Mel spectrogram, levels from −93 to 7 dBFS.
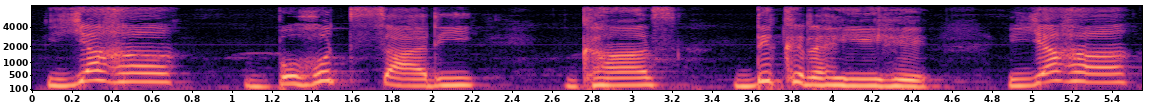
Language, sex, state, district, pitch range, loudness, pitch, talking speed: Hindi, female, Madhya Pradesh, Bhopal, 180-280 Hz, -14 LUFS, 205 Hz, 85 wpm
